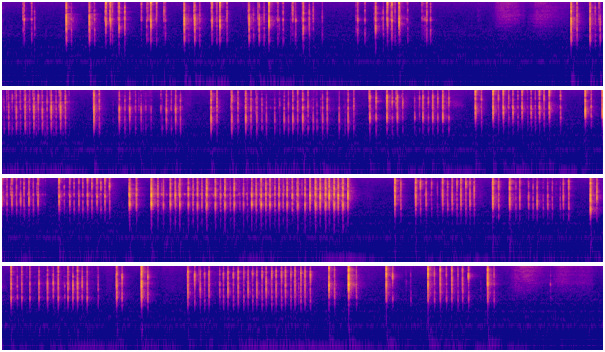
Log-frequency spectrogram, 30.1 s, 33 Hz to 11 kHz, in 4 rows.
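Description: Typing on a Keychron Q1 mechanical keyboard with an aluminium plate, tape mod and case foam removed, fitted with lubed Cherry MX Black Hyperglide linear switches and GMK keycaps: fast, irregular keystroke clacks with a short pause about six seconds in.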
